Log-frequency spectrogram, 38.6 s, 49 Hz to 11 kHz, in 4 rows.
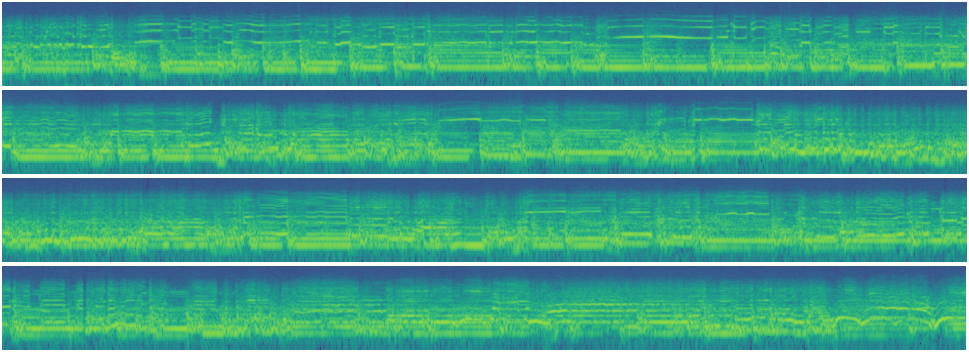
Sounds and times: Heavy metal: 0.0 - 38.5.

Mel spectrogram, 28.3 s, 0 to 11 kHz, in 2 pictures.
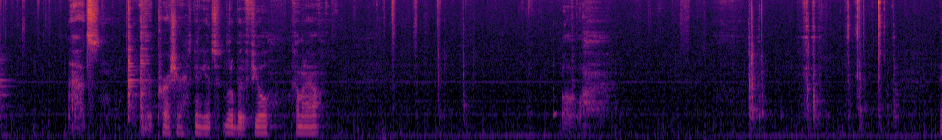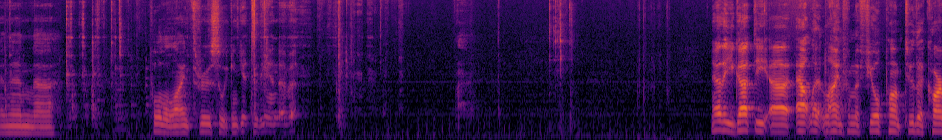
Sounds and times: Inside, small room: 0.0 - 28.2
Speech: 1.0 - 4.9, 14.1 - 15.0, 16.4 - 18.7, 24.8 - 28.2.

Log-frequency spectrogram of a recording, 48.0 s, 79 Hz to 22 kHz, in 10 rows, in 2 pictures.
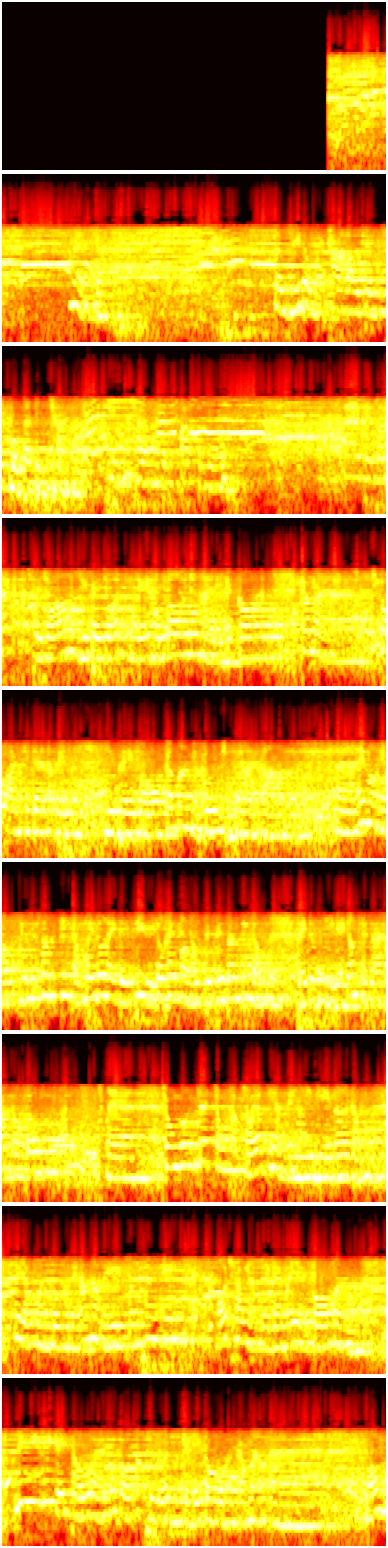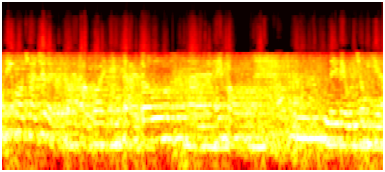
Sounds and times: Speech: 7.9 - 12.7, 13.9 - 47.9.

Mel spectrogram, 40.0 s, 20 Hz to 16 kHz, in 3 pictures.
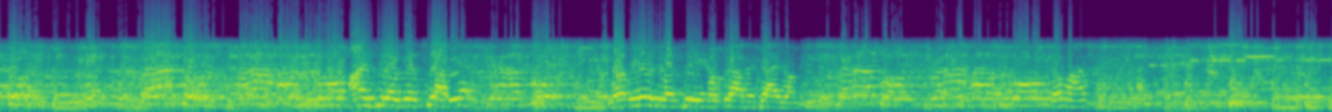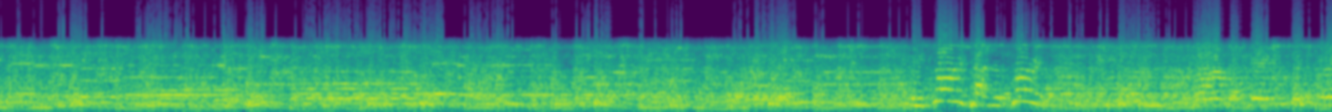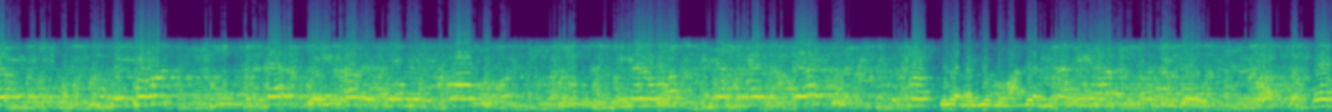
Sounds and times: Music: 0.0 - 39.9
Speech: 6.1 - 8.3, 22.4 - 23.8, 36.0 - 37.1.

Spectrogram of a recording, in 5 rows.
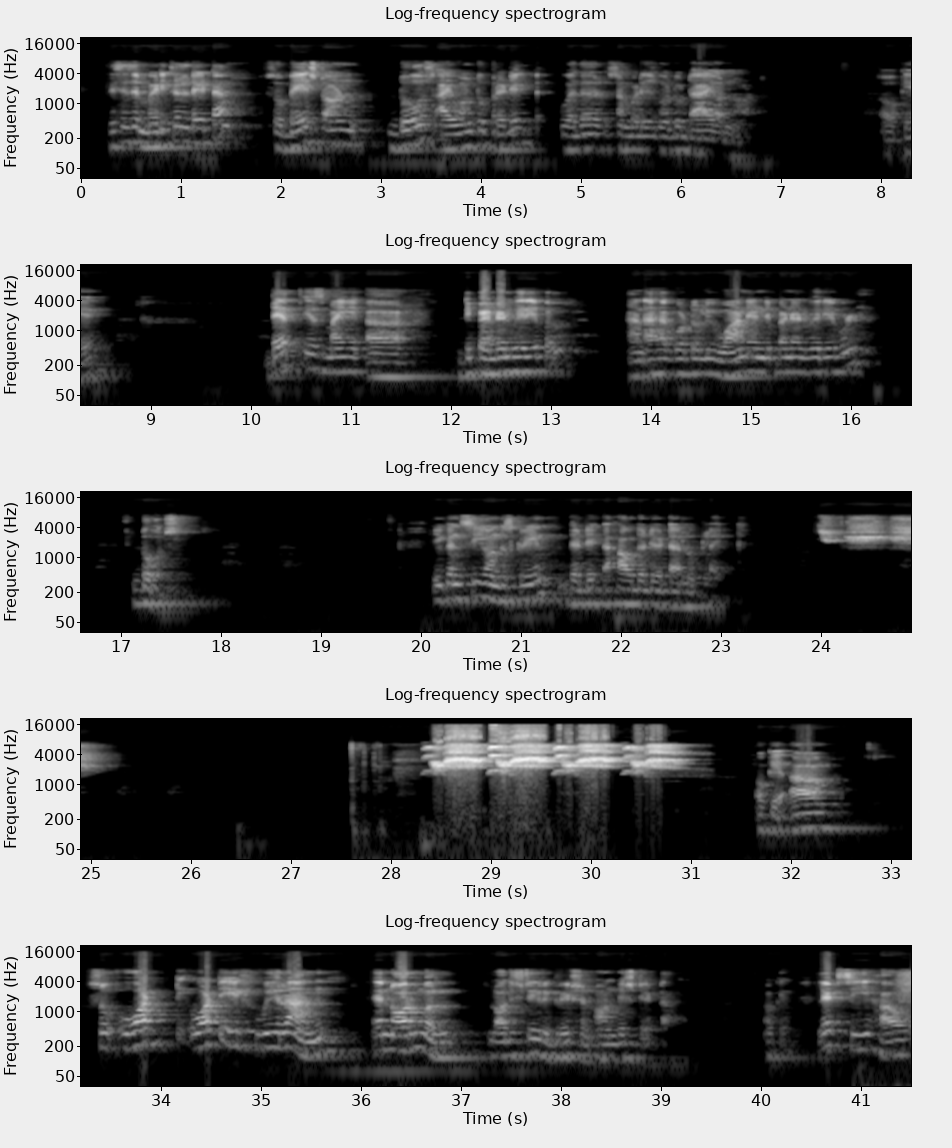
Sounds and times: Speech: 0.3 - 6.8, 8.0 - 8.7, 10.2 - 16.3, 17.1 - 17.7, 20.1 - 23.2, 31.7 - 32.6, 33.3 - 39.2, 40.1 - 41.5.

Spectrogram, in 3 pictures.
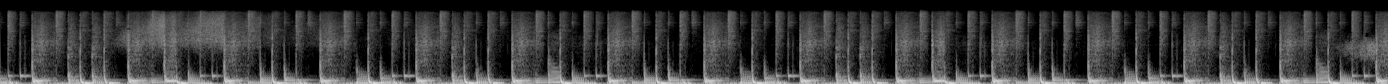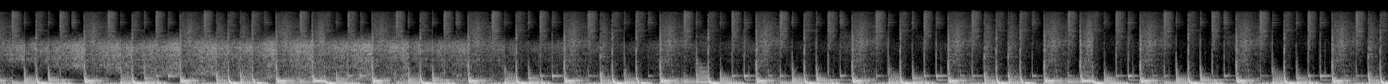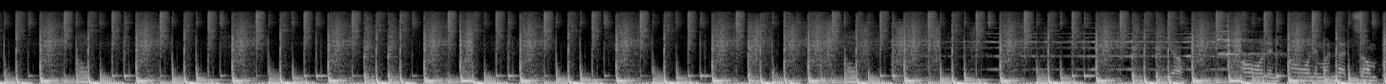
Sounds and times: Disco: 0.0 - 41.6.

